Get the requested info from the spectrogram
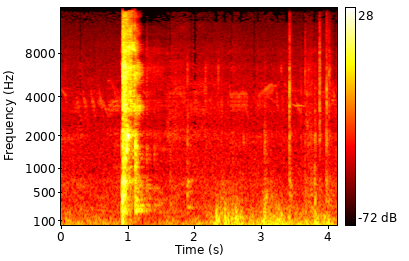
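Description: A short, sharp hiss of air about a second in, as a trailer air line's palm coupling is disconnected from the headboard. A few light clicks follow near the end.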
